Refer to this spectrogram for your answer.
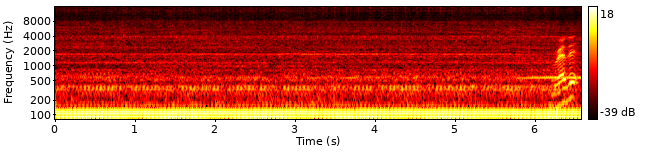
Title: Whining noise from serpentine area. (Fixed!)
